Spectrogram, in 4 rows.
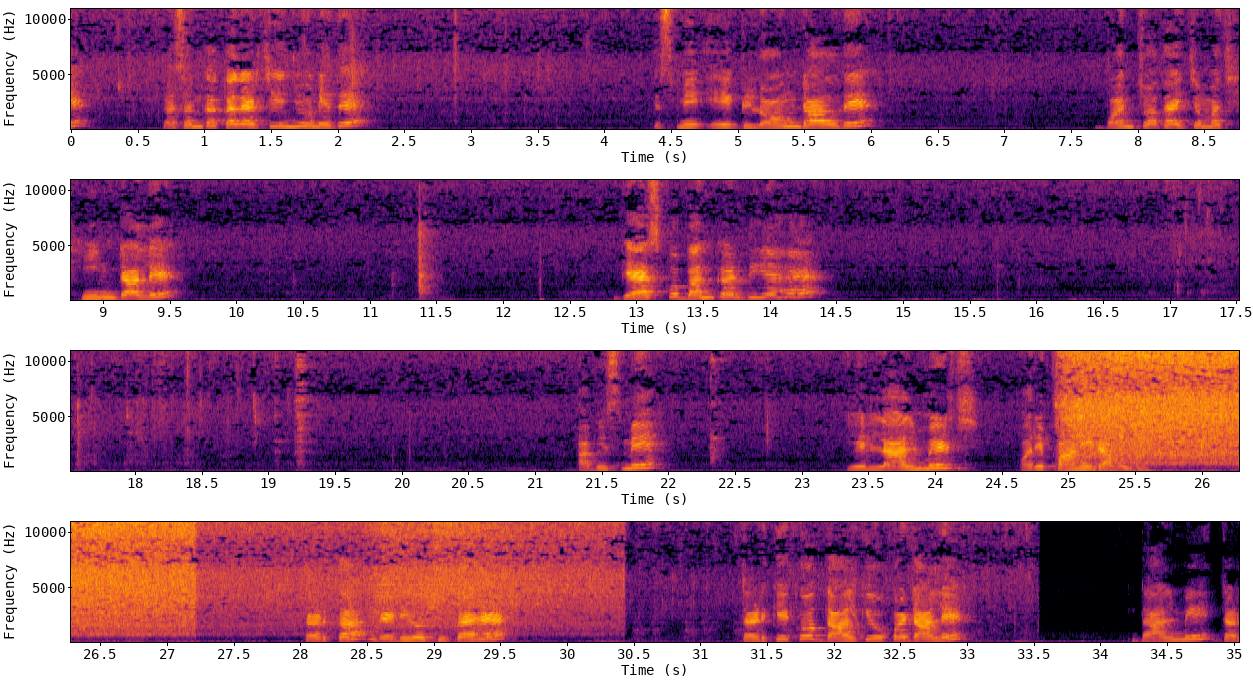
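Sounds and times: water sizzling in hot oil: 0:00.0 - 0:23.4, 0:24.6 - 0:33.6.

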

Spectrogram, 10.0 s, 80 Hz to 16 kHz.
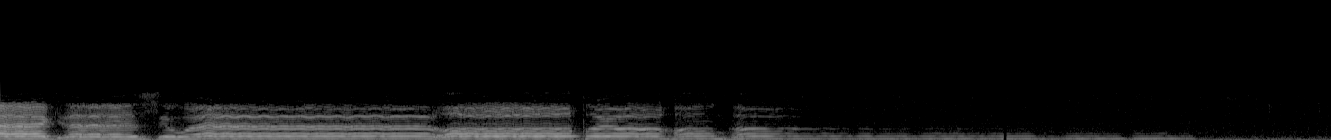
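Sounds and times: woman singing a soft note: 0:03.2 - 0:09.0.

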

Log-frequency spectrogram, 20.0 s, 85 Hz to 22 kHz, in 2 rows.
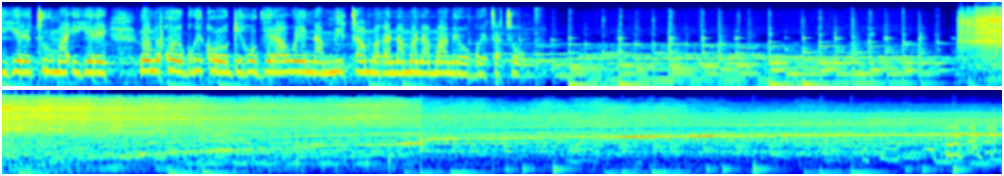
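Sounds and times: zipline pulley whizzing on cable: 0:09.6 - 0:20.0.

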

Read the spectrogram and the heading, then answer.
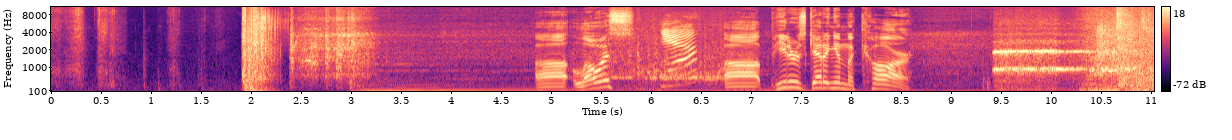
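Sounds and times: car engine droning: 0:02.7 - 0:11.0.

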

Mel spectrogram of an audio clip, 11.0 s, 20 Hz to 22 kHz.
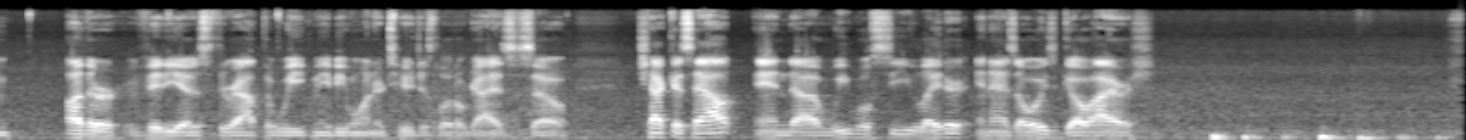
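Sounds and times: faint hum: 0:00.0 - 0:11.0
soft low thumps in pairs: 0:09.1 - 0:11.0.

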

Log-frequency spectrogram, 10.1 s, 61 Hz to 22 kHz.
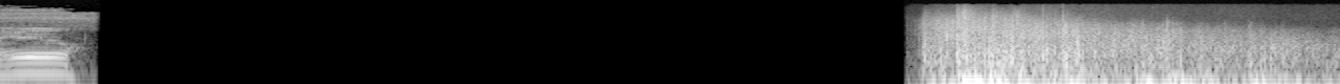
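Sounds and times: deep thunder-like rumble: 0:06.9 - 0:10.0.

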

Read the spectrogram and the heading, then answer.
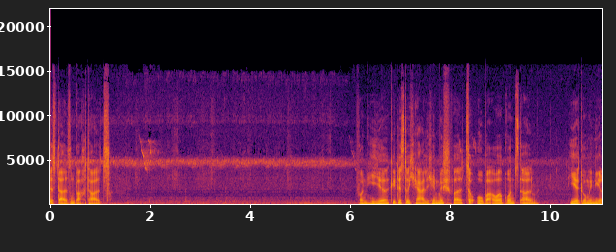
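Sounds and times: cricket trilling: 0:00.0 - 0:11.0.

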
